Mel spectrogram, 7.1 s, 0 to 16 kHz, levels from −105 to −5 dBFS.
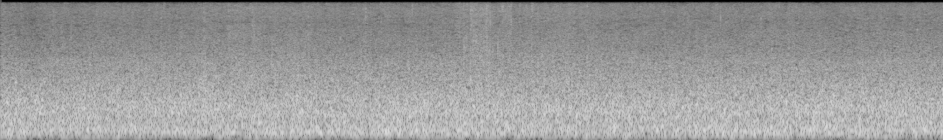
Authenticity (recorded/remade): remade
